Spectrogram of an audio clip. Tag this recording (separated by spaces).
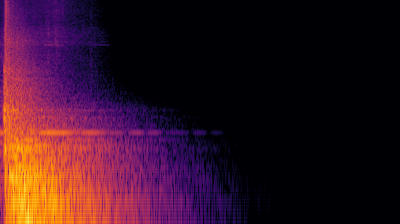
hydraulic machine machinery mech pneumatic robot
